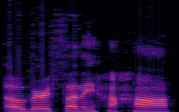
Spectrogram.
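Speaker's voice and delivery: ordinary talk, nothing marked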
